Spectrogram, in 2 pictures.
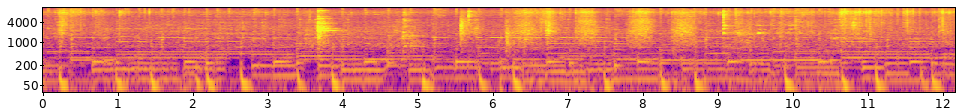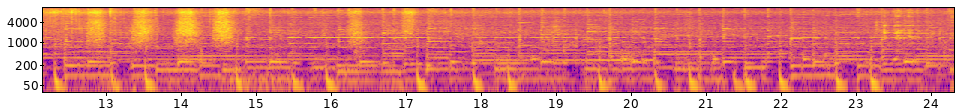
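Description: A jaggery-stuffed paratha frying in a pan over raised flame gives a steady, close sizzle for the whole stretch, with a sharp knock early on and faint, continuous low tones running underneath.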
